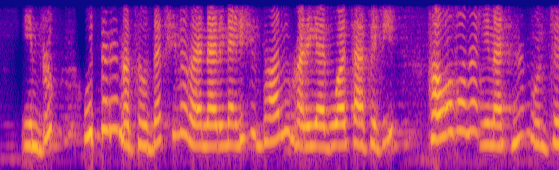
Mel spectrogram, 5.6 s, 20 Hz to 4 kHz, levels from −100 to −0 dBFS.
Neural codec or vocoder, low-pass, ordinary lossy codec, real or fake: codec, 16 kHz, 0.5 kbps, X-Codec, HuBERT features, trained on general audio; 3.6 kHz; none; fake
